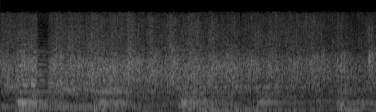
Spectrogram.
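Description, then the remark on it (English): An audience claps steadily in a dense, continuous wash of hand clapping as praise to God, with sustained organ-like chords playing underneath throughout. “give God one more hand clap of praise for this young man.”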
